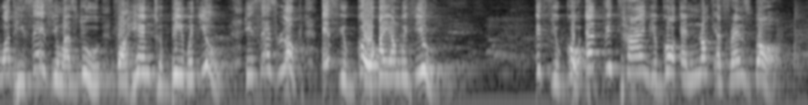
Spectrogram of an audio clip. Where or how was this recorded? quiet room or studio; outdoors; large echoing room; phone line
large echoing room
